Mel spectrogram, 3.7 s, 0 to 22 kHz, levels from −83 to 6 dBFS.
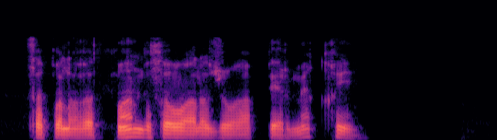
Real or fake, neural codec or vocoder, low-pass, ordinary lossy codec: fake; codec, 16 kHz, 8 kbps, FunCodec, trained on Chinese and English, 25 frames a second; 7.2 kHz; AAC, 48 kbps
